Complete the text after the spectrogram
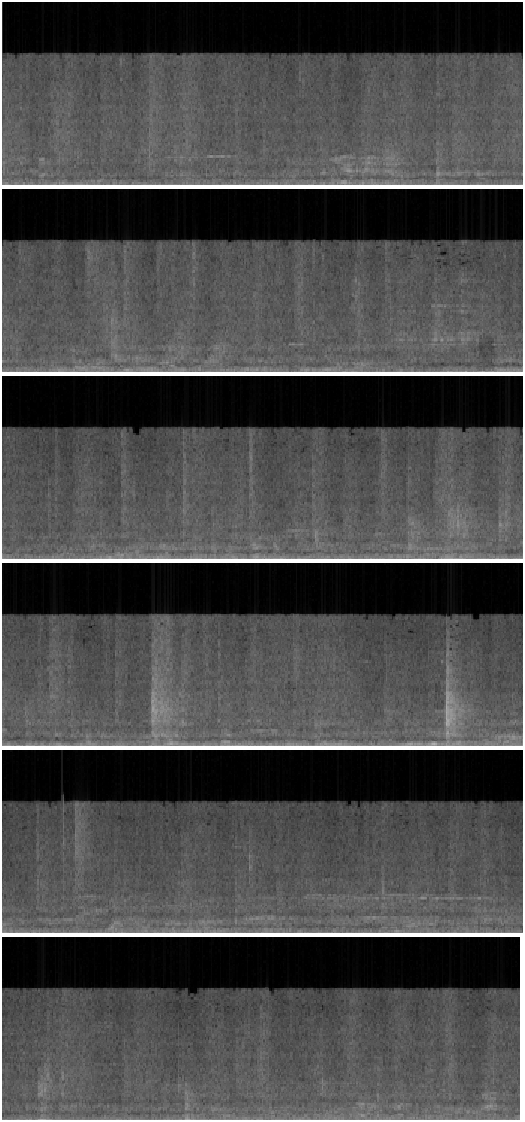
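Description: Many people chatter quietly in an echoing indoor hall.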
